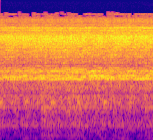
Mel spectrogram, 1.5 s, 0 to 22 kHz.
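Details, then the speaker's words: Kawasaki FX730V V-twin head rebuild: valve lapped into its seat by a cordless drill on the valve stem at low rpm, both directions; steady high gritty grinding over low drill whir, cutting a new seat as intended. "you hear that noise that's the case grinding a new Edge on the valve a new a new seat on the valves"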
